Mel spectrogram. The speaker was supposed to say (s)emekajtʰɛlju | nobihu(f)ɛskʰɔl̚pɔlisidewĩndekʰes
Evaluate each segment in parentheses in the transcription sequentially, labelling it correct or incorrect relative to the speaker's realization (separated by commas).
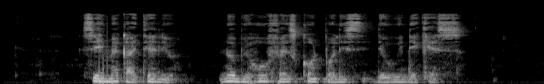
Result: correct, correct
